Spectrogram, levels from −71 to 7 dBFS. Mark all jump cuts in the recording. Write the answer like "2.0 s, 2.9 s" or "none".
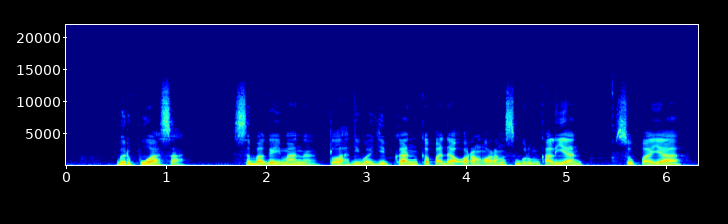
none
